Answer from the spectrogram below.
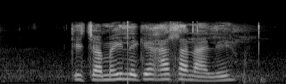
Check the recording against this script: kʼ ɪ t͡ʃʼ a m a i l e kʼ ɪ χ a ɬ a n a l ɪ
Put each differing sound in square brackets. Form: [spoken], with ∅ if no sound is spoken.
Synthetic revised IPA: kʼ ɪ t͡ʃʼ a m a i l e kʼ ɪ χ a ɬ a n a l ɪ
